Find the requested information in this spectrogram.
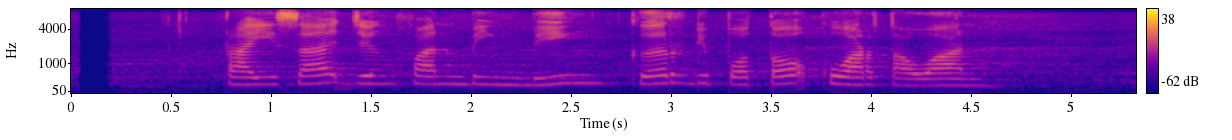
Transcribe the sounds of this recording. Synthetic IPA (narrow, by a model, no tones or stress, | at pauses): raisad͡ʒɨŋfanbiŋbiŋkɨrdipɔt̪ɔkuwart̪awan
